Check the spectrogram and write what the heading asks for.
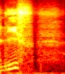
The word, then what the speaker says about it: LIF: à la sortie de LIF qu'on peut prononcer lift ou life ça dépend en tout cas nouveau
